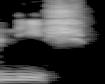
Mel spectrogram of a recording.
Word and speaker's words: niche: that allow them to stand out in their niche, or niche, however you want to pronounce it.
